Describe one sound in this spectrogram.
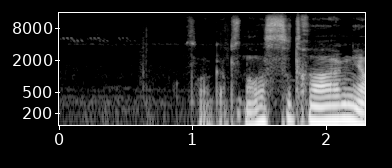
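A heavy log is hoisted with a thump and scrape.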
